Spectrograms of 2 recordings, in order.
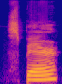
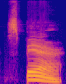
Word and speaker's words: sparrow: This name has 2 syllables, Sparrow. And while you pronounce this bird name, use the stress on the first syllable. I mean on Sparrow, Sparrow, not Sparrow. Don't stress on the second syllable. Stress on the first one.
